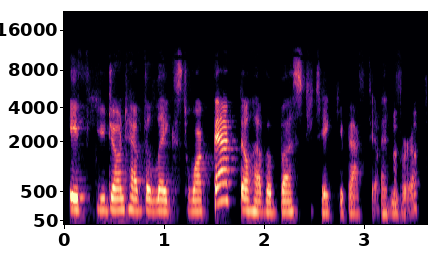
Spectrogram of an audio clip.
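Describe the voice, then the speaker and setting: A woman's voice: on the low side, fast talker, a bit bright, no echo, studio quality. A middle-aged American woman telling stories enthusiastically as a guest in a conversational interview. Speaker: writer and podcast guest.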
